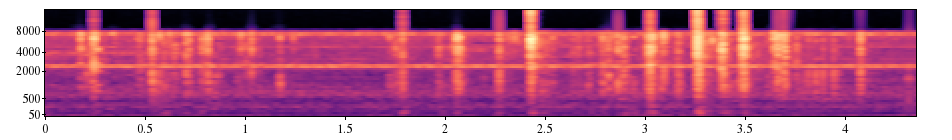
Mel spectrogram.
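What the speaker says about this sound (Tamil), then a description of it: "கிறிஸ்துமஸ்னு டைப் பண்ணியாச்சு." Rapid, uneven clacking of computer keyboard keys while text is entered during Photoshop banner design work, a steady run of crisp close taps with a few louder strikes and no talk.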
